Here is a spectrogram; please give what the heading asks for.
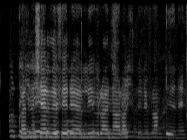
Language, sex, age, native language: Icelandic, male, 12, Icelandic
